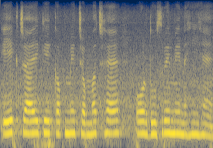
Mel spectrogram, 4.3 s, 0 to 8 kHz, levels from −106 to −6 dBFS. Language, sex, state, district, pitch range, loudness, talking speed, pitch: Hindi, female, Punjab, Fazilka, 195-210 Hz, -14 LUFS, 170 wpm, 205 Hz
